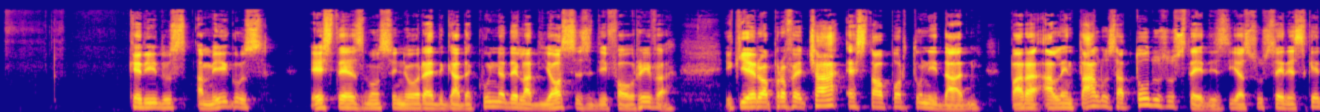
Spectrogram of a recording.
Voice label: Vaccination PSA Spanish; COVID-19 vaccination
